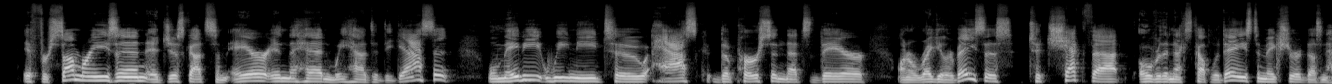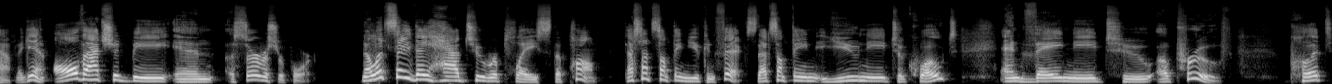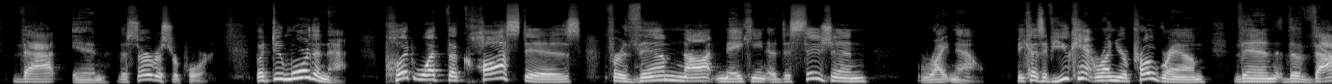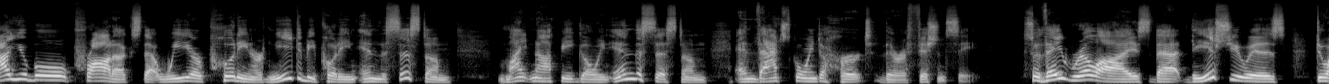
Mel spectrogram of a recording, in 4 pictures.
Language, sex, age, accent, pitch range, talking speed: English, male, 50-69, American, 125-180 Hz, 170 wpm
